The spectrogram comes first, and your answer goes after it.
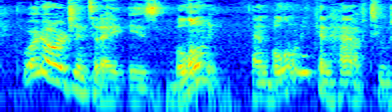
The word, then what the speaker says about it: Bologna: Now in Italian the correct pronunciation was probably closer to Bologna.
